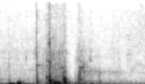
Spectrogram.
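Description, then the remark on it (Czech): A door is being closed, with a short run of scraping, rattling movement and a couple of soft knocks over about a second and a half, with no talking. “Já si zavřu ty dveře, protože tam slyším...”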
